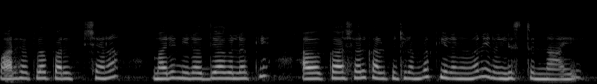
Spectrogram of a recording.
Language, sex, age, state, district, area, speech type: Telugu, female, 18-30, Telangana, Sangareddy, urban, spontaneous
